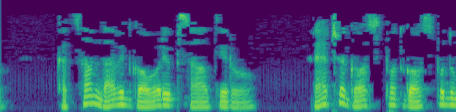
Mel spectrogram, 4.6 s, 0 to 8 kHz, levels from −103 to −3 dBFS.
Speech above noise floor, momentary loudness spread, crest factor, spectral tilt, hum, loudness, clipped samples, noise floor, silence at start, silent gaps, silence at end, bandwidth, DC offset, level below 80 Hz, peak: 47 dB; 10 LU; 16 dB; -10 dB/octave; none; -24 LUFS; under 0.1%; -69 dBFS; 0 s; none; 0 s; 5.8 kHz; under 0.1%; -42 dBFS; -8 dBFS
